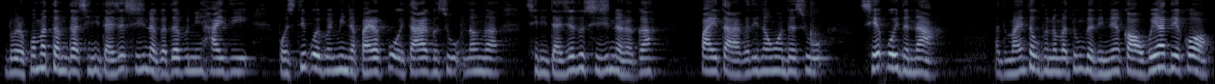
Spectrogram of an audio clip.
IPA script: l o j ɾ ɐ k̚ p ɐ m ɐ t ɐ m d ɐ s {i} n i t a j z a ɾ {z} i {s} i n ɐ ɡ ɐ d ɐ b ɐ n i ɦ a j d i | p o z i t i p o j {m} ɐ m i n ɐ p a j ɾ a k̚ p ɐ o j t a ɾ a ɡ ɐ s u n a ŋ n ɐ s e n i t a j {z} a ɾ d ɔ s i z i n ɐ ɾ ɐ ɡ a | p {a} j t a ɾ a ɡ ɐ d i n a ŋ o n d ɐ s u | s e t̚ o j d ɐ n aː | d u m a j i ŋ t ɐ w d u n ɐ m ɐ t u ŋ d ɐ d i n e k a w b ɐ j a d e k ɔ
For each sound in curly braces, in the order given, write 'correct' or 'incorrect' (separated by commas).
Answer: incorrect, incorrect, incorrect, incorrect, correct, correct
